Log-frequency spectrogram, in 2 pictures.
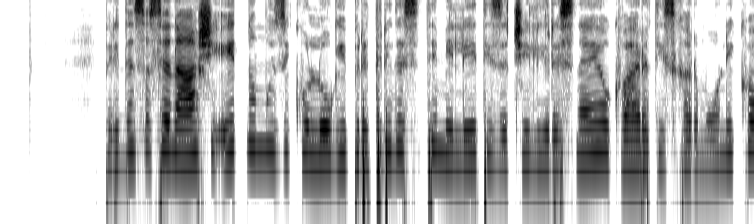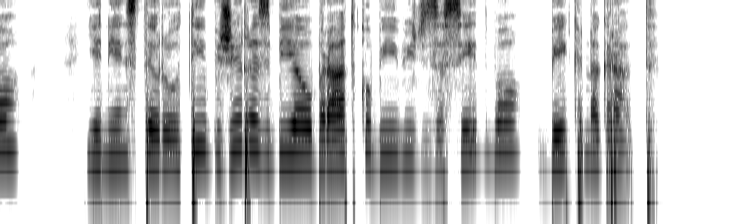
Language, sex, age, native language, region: Slovenian, female, 50-59, Slovenian, Central Slovenia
